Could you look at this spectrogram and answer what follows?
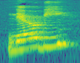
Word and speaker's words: Nairobi: So I'm taking a gold from the palette, which is titled Nairobi. Not Herbie. I'm gonna just spell it for you.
